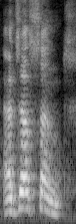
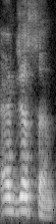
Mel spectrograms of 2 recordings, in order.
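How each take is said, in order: First: The d sound is left silent. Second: The d sound is clearly pronounced. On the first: The speaker calls it right. "इसमें डी silent रहता है" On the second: The speaker calls it wrong. "हम पढ़ते हैं एडजस्टेंट, वो गलत है"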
